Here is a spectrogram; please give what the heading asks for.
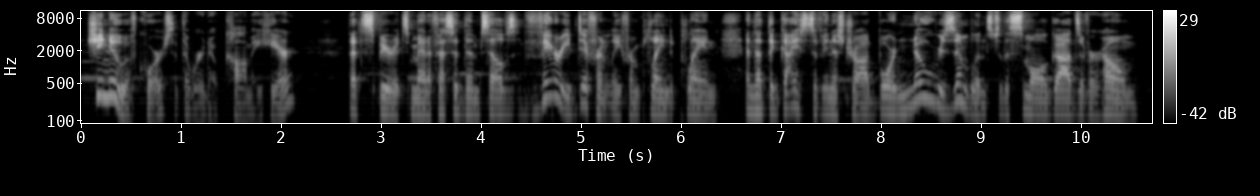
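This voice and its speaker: Male storyteller for scripted fantasy drama. Measured, dramatic, widely varied intonation, music underneath. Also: mid-range voice, very animated. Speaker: audio drama narrator.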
